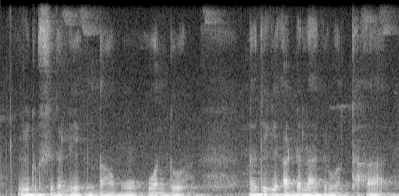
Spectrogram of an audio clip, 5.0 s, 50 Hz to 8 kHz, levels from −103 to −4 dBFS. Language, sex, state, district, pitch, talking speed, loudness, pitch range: Kannada, male, Karnataka, Shimoga, 100 Hz, 70 wpm, -17 LUFS, 95-110 Hz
